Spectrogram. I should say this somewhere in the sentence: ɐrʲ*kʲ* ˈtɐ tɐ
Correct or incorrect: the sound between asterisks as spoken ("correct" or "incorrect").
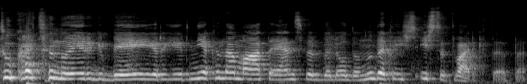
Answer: correct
